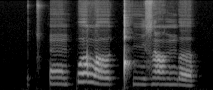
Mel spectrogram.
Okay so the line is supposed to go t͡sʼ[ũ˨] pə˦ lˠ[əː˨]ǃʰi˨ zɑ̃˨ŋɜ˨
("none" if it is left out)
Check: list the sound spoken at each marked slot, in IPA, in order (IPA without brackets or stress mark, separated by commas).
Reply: õ˨, əː˨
